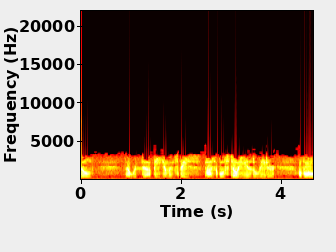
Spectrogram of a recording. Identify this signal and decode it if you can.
Emergency Alert System (SAME) tones, heard as harsh buzzing bursts, with speech. It is heard from 0.3 to 4.2 s.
